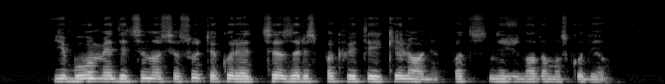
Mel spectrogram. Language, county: Lithuanian, Vilnius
